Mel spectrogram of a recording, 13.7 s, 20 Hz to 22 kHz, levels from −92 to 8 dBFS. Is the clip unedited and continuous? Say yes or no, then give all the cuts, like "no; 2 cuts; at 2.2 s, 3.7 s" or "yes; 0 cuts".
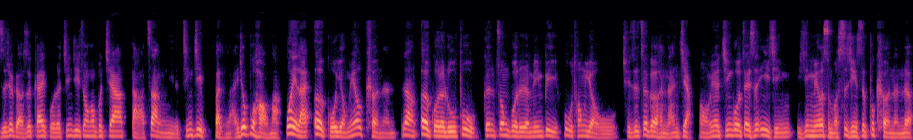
no; 1 cut; at 1.9 s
